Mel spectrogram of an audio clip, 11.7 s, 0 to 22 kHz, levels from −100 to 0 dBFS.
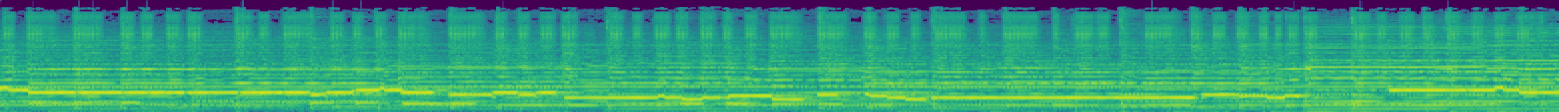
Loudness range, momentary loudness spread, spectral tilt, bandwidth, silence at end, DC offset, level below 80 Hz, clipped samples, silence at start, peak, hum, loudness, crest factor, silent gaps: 2 LU; 3 LU; -2.5 dB/octave; 17 kHz; 0 s; under 0.1%; -40 dBFS; under 0.1%; 0 s; 0 dBFS; none; -10 LUFS; 10 dB; none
